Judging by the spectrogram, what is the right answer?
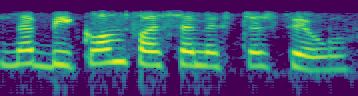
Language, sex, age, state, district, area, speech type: Urdu, female, 18-30, Uttar Pradesh, Aligarh, urban, conversation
